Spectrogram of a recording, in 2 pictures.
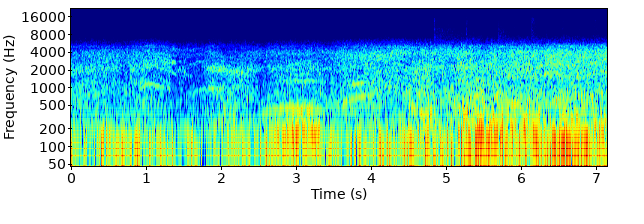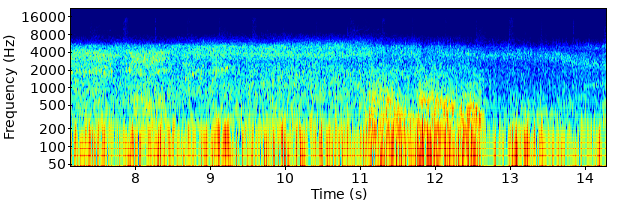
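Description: Loud wind rushing over the microphone as a tandem parachute canopy is flown through steep spiralling turns, building about five seconds in and dropping off sharply near the end as the turns stop.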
